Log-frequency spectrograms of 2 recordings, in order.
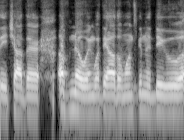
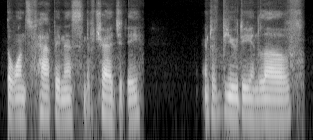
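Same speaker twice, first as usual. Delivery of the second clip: swooning romantic tone, quieter; 6 dB quieter than usual. Voicing a suitor addressing his princess: romantic declaration to a princess. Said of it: "he'll say to you, um, in Pelganese again".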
